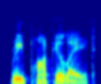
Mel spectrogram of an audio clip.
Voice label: "repopulate", American

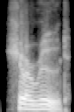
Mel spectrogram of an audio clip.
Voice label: "cheroot", American

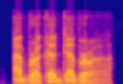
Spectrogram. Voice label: "abracadabra", British

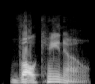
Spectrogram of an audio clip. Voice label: "volcano", American

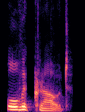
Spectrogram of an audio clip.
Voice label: "overcrowd", Indian

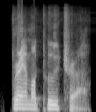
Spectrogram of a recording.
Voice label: "Brahmaputra", American

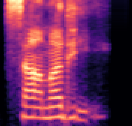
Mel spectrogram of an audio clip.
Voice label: "samadhi", Indian

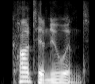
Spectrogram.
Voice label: "continuant", American

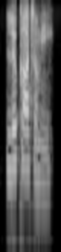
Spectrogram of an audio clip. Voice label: "leucotomy", Indian

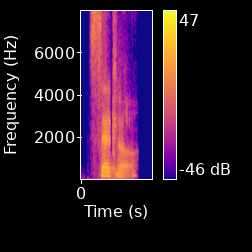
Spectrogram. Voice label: "setter", Indian

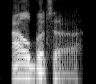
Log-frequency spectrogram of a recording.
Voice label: "albata", British

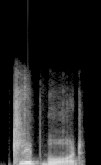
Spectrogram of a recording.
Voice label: "clipboard", Indian

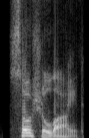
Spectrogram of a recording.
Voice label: "socialite", American

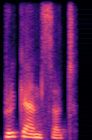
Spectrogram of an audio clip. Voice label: "Preconcert", Indian; Dictionary

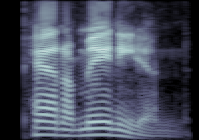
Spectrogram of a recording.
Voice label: "Panamanian", American

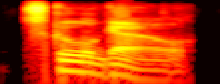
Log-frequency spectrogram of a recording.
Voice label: "schoolgirl", British

